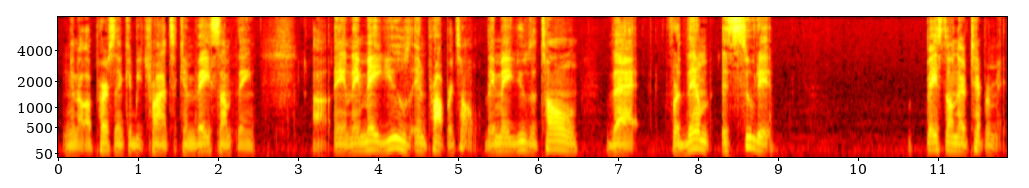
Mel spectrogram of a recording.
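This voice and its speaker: A man talking casually about communication in an even, self-described monotone, with a loud voice that carries and plenty of fillers and restarts. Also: sits low, no echo. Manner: rambling with frequent fillers and restarts. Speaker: host.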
